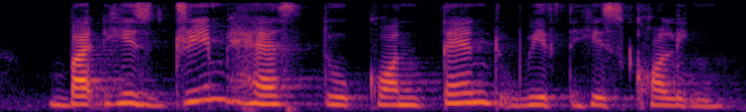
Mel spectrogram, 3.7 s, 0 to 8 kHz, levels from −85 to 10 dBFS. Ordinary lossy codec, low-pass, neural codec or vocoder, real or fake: none; 7.2 kHz; vocoder, 22.05 kHz, 80 mel bands, WaveNeXt; fake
